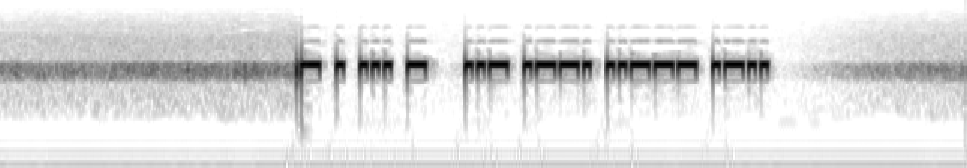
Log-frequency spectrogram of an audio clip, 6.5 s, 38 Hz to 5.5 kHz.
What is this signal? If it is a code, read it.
Morse code, heard as a keyed tone, about 29 wpm, 810 Hz. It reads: TEST UP2L
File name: UP2L-20-CW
